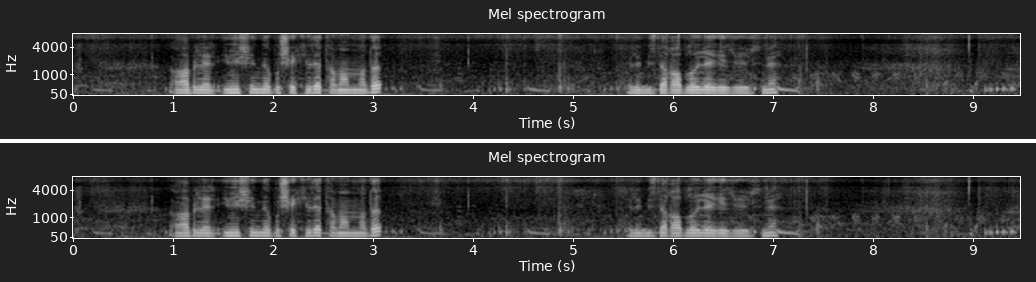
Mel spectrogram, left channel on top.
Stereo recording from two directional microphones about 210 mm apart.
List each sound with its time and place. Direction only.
0.9 s a man's voice: 20° left (ahead or behind)
5.5 s a man's voice: 30° left (ahead or behind)
8.4 s a sound: 20° left (ahead or behind)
